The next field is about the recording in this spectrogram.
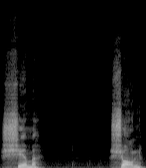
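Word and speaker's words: שמשון: word for son so he in Hebrew you will pronounce Samson Shem shown and you pronounce son shemesh okay now you don't have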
